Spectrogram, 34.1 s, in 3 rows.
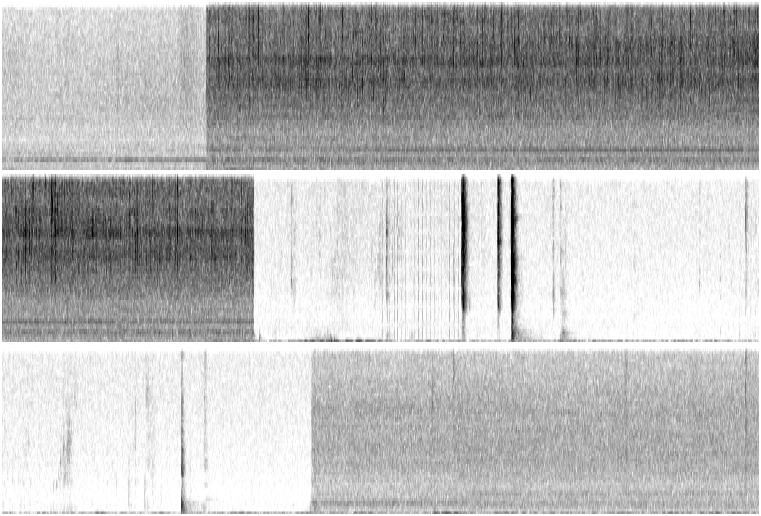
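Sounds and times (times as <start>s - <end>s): faint steady tone: 0.0s - 15.2s
sausage sizzling in a pan: 3.1s - 15.2s.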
